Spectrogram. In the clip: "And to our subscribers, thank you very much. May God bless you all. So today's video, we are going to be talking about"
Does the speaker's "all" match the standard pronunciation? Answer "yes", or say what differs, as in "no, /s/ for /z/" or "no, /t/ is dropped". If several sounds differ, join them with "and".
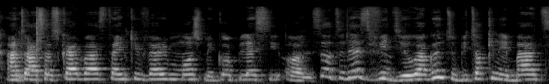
no, /n/ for /l/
